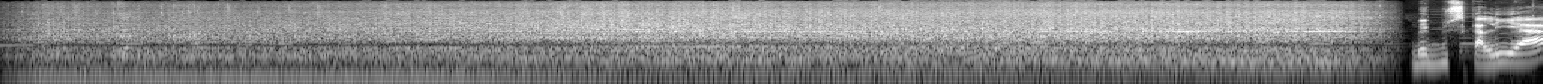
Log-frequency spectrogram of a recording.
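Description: A road roller's diesel engine rumbles steadily up close.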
